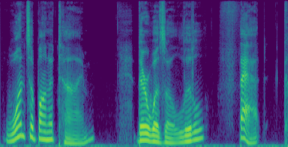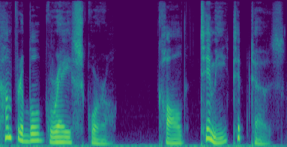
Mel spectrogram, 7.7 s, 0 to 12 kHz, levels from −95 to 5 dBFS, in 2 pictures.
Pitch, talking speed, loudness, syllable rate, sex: 140 Hz, 115 wpm, -19 LUFS, 4.1 syllables/s, male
